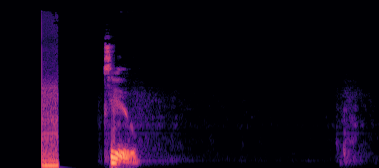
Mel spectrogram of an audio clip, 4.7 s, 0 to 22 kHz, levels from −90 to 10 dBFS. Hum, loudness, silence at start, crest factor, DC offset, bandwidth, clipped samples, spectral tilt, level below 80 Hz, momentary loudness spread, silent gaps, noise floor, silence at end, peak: none; -18 LUFS; 0.5 s; 22 dB; under 0.1%; 11 kHz; under 0.1%; -6.5 dB/octave; -34 dBFS; 15 LU; 0.94-1.21 s; -85 dBFS; 3 s; -2 dBFS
